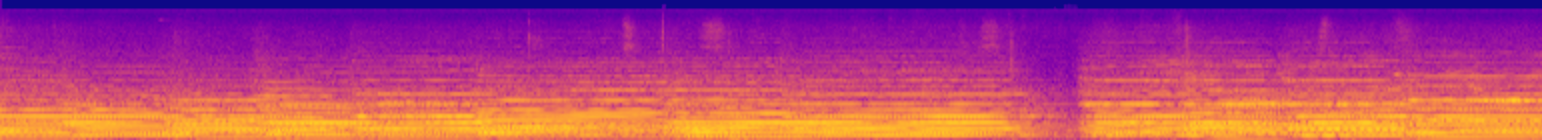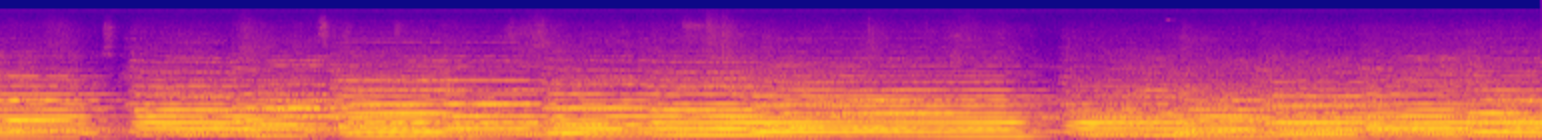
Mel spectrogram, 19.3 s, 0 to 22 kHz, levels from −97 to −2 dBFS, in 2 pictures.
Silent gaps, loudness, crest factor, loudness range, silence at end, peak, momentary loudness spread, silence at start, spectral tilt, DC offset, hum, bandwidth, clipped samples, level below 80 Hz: none; -15 LUFS; 14 dB; 2 LU; 0 s; 0 dBFS; 4 LU; 0 s; -8 dB/octave; under 0.1%; none; 11.5 kHz; under 0.1%; -50 dBFS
